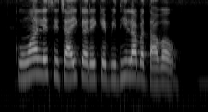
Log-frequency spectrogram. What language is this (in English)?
Chhattisgarhi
